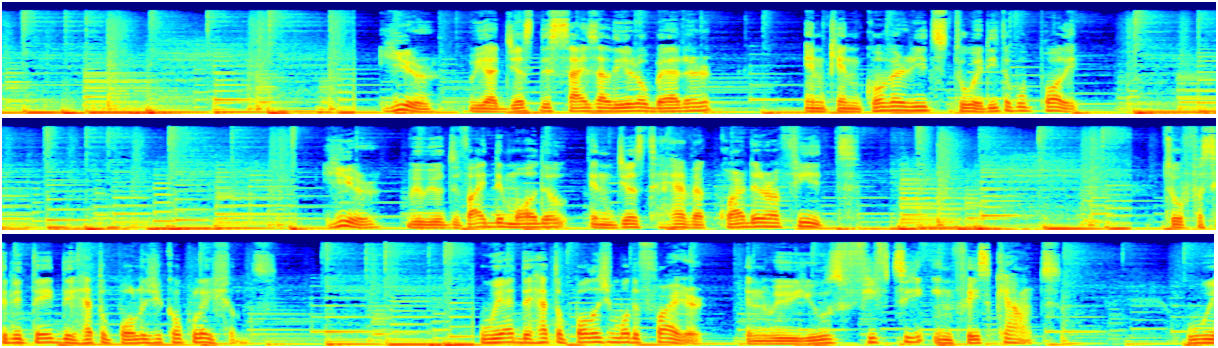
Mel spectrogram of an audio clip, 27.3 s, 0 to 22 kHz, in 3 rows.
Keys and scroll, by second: 1.4 f, 8.7 F4, 10.1 ctrl+t, 11.7 1, 11.9 F4, 13.6 ctrl+shift+e, 14.7 2, 16.4 ctrl+c, 17.4 1, 18.4 Delete, 19.4 1, 19.5 F4, 20.1 1, 20.6 F4, 22.1 Delete, 24.6 BackSpace, 25.0 Return, 25.8 F4.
